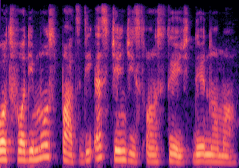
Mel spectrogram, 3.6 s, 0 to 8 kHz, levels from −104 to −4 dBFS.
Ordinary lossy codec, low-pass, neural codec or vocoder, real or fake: none; 7.2 kHz; none; real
